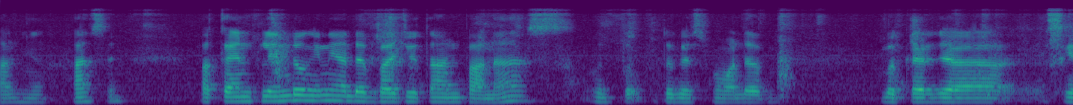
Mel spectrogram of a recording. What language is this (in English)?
Indonesian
